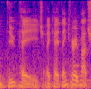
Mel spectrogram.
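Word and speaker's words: DuPage: Peter Brett says morning everybody do page is pronounced d page okay thank you very much appreciate that thanks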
